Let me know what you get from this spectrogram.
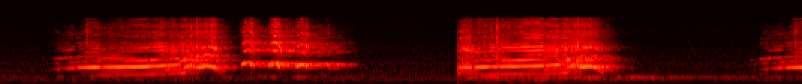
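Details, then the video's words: Hyena giving two long, strained, harmonic cries that waver and rise, each ending in a burst of quick stuttering pulses, separated by a half-second pause, with a third cry starting at the end; low background hum. "How does a Hyena sounds"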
